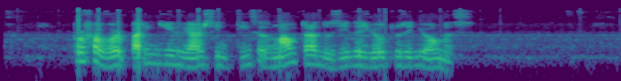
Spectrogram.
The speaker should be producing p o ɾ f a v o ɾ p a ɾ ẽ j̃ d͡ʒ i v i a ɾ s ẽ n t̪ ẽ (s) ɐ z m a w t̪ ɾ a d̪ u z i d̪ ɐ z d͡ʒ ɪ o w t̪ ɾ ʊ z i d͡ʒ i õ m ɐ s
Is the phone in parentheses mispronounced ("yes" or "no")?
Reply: no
